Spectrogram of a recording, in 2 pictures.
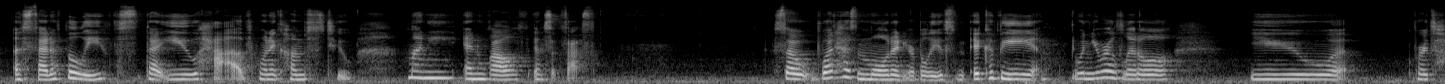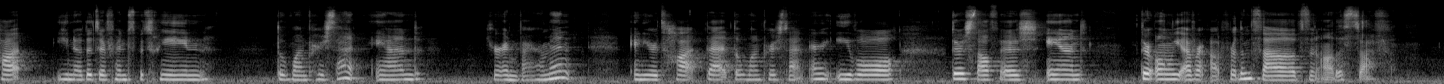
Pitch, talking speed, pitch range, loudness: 230 Hz, 130 wpm, 220-245 Hz, -21 LUFS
